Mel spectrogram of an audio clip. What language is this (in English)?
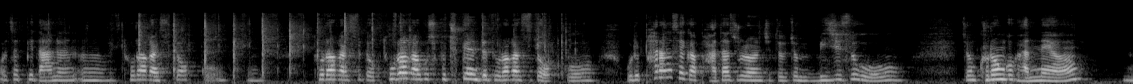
Korean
